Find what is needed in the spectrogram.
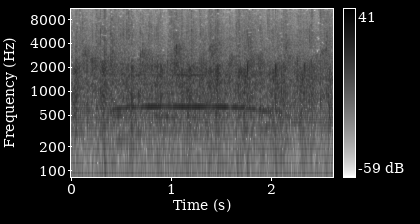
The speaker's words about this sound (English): You all will have to clap because I can't. But clap for each other.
